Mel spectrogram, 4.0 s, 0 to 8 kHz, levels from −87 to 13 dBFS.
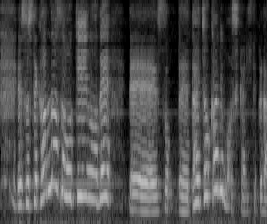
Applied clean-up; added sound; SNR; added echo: neural separator model SepFormer DNS4.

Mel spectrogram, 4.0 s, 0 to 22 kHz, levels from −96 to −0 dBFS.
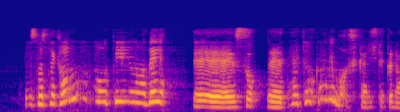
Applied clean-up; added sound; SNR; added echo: neural mask model DeepFilterNet 3.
